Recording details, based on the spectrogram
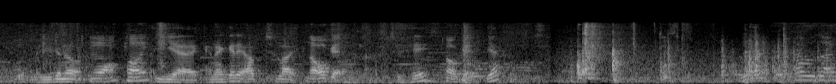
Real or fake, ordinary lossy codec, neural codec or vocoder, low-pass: real; none; none; 7.2 kHz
